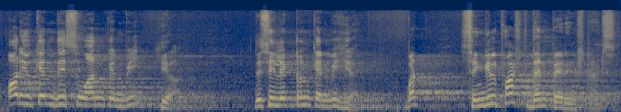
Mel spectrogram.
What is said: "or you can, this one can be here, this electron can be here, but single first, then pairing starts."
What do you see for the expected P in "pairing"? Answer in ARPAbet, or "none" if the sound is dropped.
P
